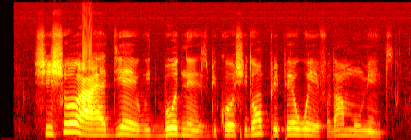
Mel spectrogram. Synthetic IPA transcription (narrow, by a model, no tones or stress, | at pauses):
ʃiʃohaaɪdiawitboldnɛsbikʰɔsʃidõnpɹipɛwɛfɔdatmomɛ̃nt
